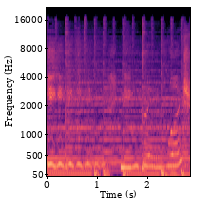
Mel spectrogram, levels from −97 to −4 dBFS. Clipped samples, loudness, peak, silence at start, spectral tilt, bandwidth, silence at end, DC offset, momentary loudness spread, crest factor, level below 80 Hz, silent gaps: under 0.1%; -29 LUFS; -12 dBFS; 0 s; -5 dB/octave; 17.5 kHz; 0 s; under 0.1%; 5 LU; 16 dB; -36 dBFS; none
